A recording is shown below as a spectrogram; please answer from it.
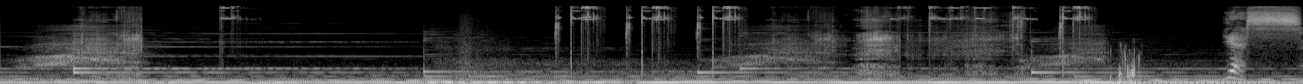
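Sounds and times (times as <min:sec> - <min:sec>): low music drone: 0:00.0 - 0:13.0
coins clinking into coin slot: 0:02.2 - 0:02.6, 0:05.6 - 0:11.0.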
